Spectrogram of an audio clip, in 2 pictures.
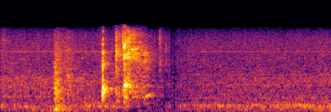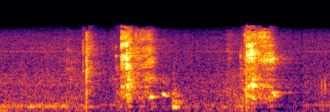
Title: Classic Sneeze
